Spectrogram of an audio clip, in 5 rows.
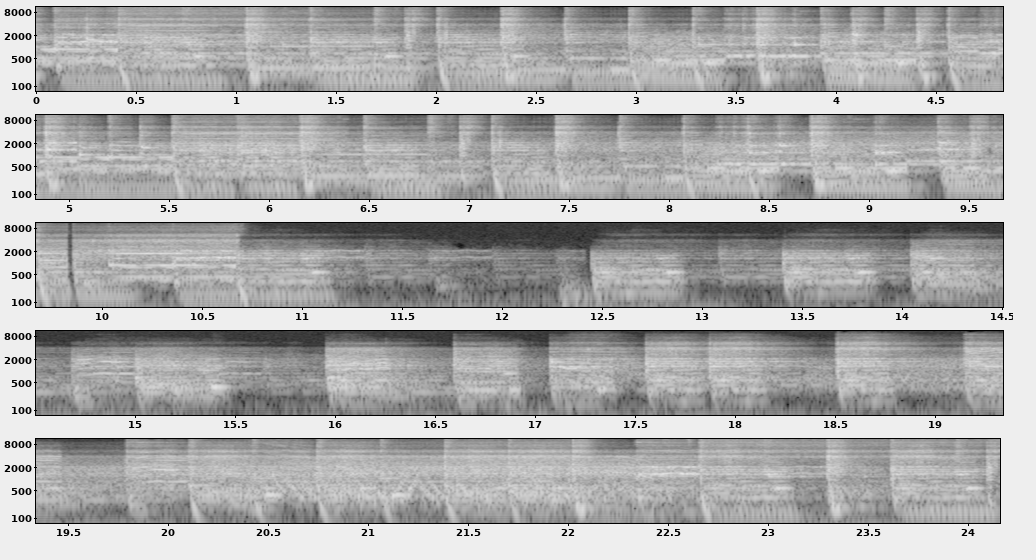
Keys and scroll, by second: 0.1 super+j, 0.5 super+t, 3.6 b, 6.3 super+t, 12.3 super+t, 12.4 Page_Down, 12.4 Page_Down, 12.6 Page_Down, 16.7 super+z, 16.8 x, 18.3 super+t, 22.0 super+z, 22.1 x, 22.7 super+z.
